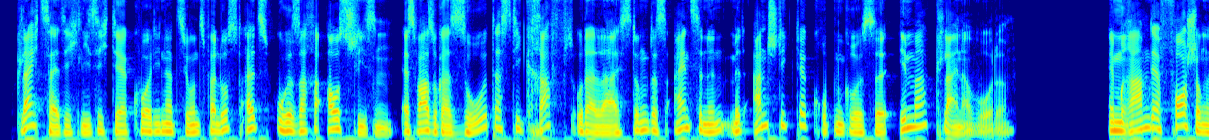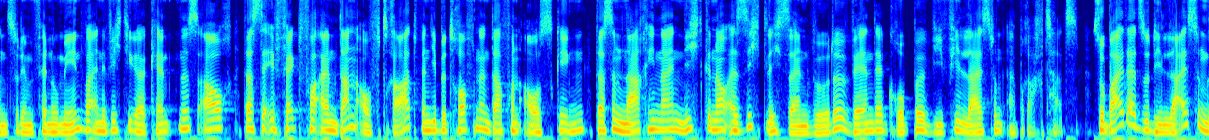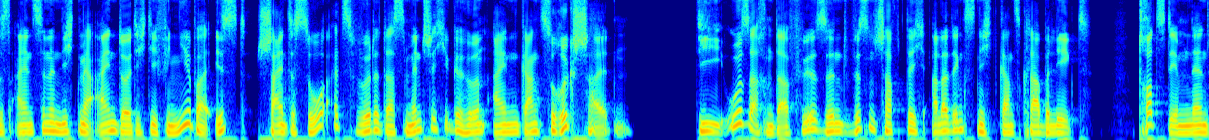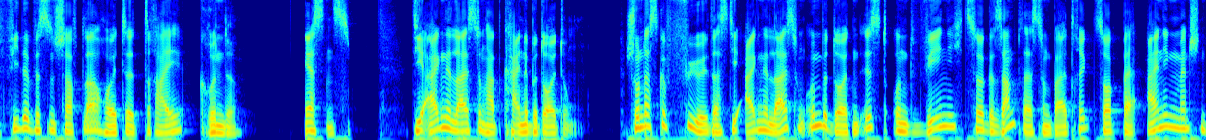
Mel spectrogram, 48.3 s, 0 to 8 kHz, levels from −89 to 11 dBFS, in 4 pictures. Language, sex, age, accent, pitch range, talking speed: German, male, 40-59, German, 110-150 Hz, 165 wpm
